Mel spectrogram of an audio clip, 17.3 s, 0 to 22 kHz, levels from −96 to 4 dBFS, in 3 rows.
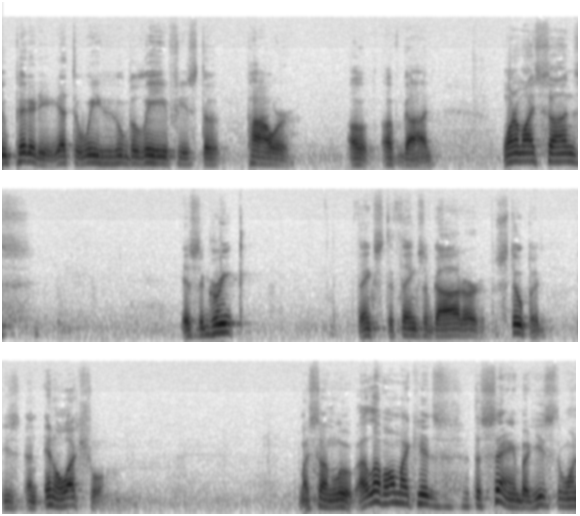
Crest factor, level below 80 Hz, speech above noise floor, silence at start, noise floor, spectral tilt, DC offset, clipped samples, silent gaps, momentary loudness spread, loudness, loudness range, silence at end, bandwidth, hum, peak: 18 dB; -64 dBFS; 39 dB; 0 s; -56 dBFS; -7.5 dB/octave; under 0.1%; under 0.1%; none; 14 LU; -18 LUFS; 4 LU; 0 s; 14 kHz; none; 0 dBFS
